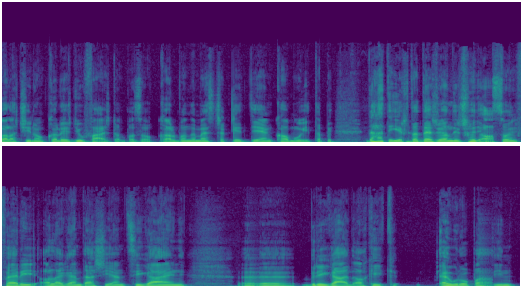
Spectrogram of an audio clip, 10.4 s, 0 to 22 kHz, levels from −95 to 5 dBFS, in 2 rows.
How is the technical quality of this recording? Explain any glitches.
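The recording has four brief glitches, all from AAC frame loss with concealment. They occur at 1.18 to 1.21 s, right after "és gyufás"; at 4.87 to 4.92 s; at 7.69 to 7.80 s, just before "brigád akik"; and at 9.99 to 10.15 s. The missing audio spans 21, 43, 85 and 107 ms, which fits one to five lost frames. The decoder fills each gap by reusing the last good spectrum. The shortest sounds like a smeared, noisy blip. The longer ones stretch that smeared patch out further.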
